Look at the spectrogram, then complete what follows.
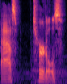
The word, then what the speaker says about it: Asp Turtle: The cool thing about Asp Turtles... and I'm trying to pronounce that P very strongly so you don't think I'm saying ass turtles, is that they have a pretty good fear effect, and they trample.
